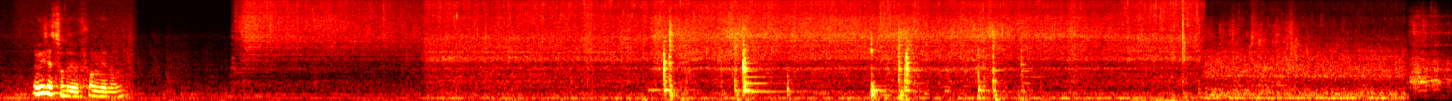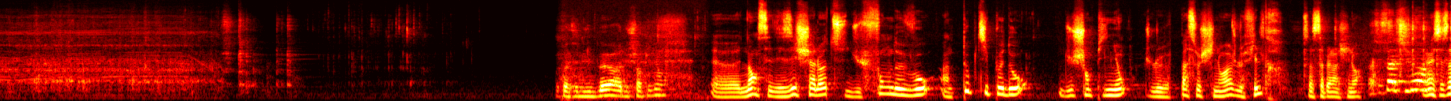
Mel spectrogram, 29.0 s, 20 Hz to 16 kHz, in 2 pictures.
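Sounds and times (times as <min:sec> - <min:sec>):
mushrooms sizzling in a pan: 0:02.4 - 0:12.1
utensil knocking against pan: 0:06.5 - 0:10.4.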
